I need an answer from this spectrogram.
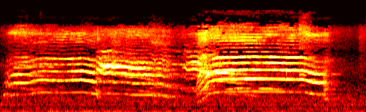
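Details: A pet house cat gives two long, loud, drawn-out meows, each over a second long, rich in harmonics and bending down in pitch at the end, followed by a brief quiet tail.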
